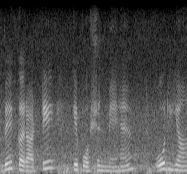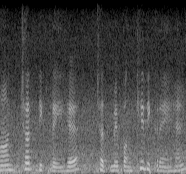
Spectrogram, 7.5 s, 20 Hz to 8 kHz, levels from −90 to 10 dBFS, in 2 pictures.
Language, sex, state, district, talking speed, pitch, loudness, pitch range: Hindi, female, Punjab, Pathankot, 145 wpm, 215 Hz, -18 LUFS, 195-245 Hz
